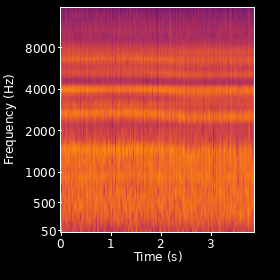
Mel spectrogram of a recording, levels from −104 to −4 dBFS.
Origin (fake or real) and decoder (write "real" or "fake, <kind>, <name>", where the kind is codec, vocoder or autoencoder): fake, vocoder, BigVGAN v2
